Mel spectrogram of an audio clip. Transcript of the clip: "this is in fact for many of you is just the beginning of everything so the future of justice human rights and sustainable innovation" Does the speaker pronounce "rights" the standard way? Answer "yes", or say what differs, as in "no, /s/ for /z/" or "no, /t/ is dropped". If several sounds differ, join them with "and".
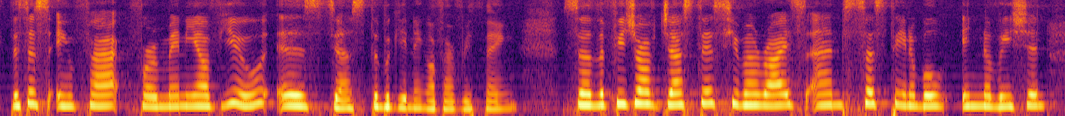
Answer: yes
